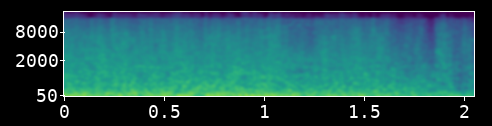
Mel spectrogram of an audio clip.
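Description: Heroes of the Storm gameplay with Sylvanas pushing a lane: a loud, dense barrage of booming explosions and crackling blasts runs almost continuously, with no talking.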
